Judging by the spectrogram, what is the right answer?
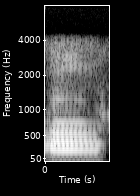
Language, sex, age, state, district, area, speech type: Manipuri, male, 60+, Manipur, Kangpokpi, urban, conversation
